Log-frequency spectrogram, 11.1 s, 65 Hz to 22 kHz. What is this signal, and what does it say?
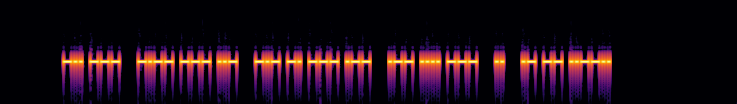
Morse code, heard as a keyed tone, about 30 wpm, 700 Hz. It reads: DO YOU KNOW WHO I AM?
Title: Sentences from Top 1000 Words - Review Part 2 - 30wpm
